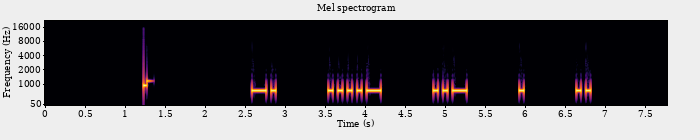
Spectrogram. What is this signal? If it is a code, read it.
Morse code, heard as a keyed tone, about 20 wpm, spaced as for 10 wpm, 700 Hz. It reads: N4UEI
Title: 109 Lesson 18g - Letter m - Call Signs 20wpm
